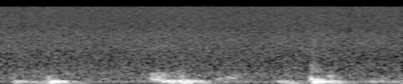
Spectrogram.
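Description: Faint low thumps, three in about two seconds: footsteps on the stage.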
